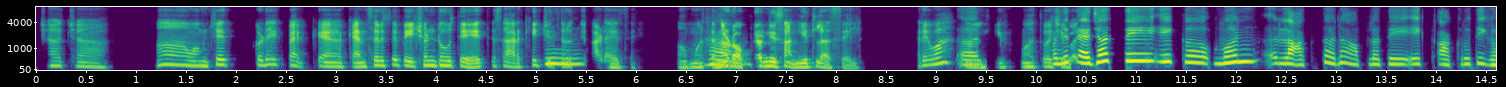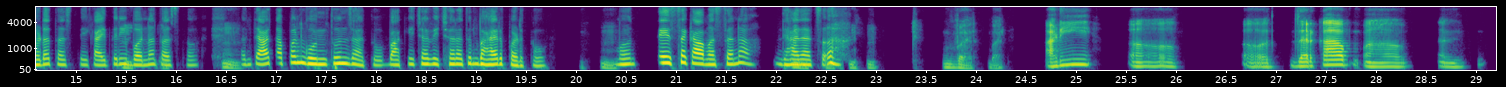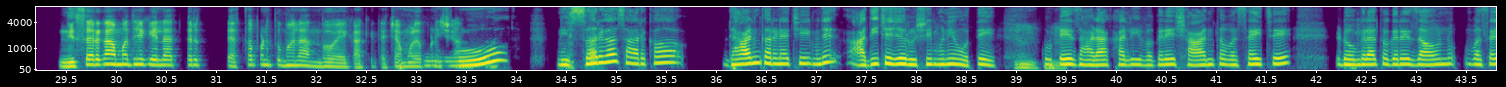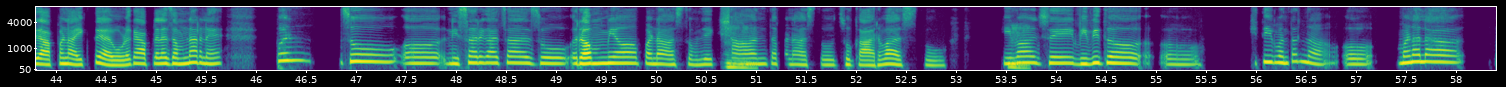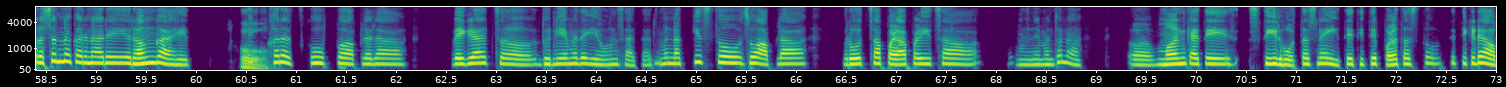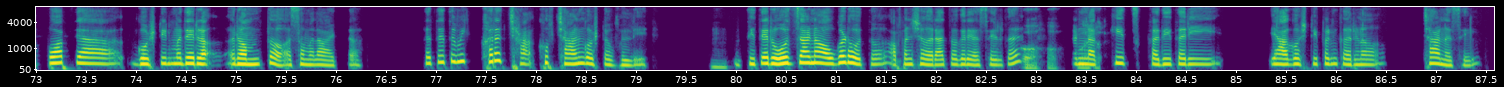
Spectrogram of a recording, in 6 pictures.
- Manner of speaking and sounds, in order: tapping; other background noise; chuckle; drawn out: "हो"
- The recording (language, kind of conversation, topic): Marathi, podcast, ध्यानासाठी शांत जागा उपलब्ध नसेल तर तुम्ही काय करता?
